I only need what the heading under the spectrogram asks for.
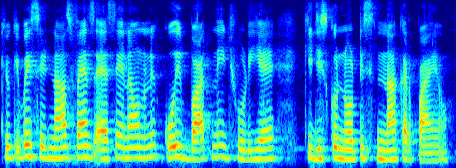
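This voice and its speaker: A woman's voice: lowish voice, steady tone, moderate pace, a little mellow, lo-fi sound. A woman hosting a celebrity gossip video, chatting eagerly and speaking straight to her viewers as "guys". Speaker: entertainment news video host.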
